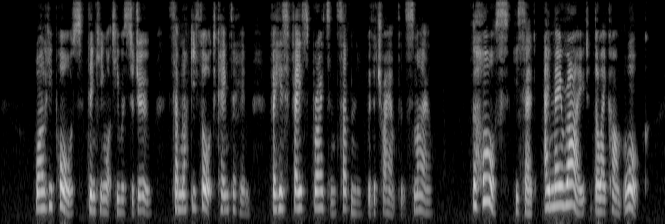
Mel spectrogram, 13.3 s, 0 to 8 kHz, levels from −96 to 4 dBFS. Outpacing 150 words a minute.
Yes: average, 160 wpm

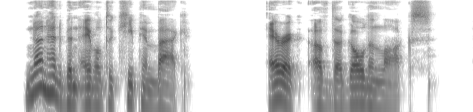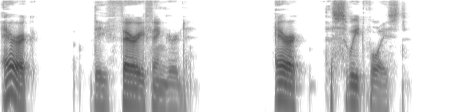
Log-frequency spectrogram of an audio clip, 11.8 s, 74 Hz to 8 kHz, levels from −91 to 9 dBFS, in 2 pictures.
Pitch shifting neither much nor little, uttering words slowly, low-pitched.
Yes: average, 3.4 semitones; slow, 105 wpm; low, 100 Hz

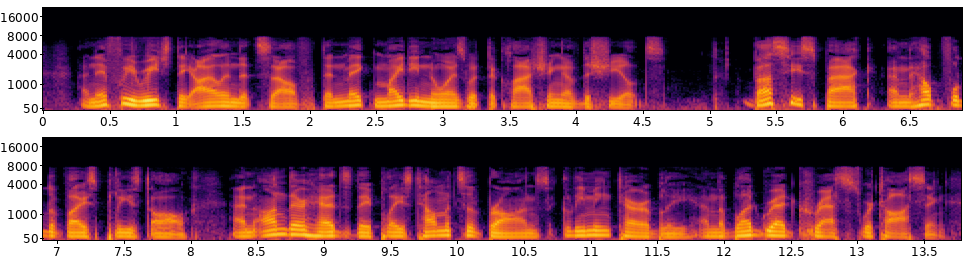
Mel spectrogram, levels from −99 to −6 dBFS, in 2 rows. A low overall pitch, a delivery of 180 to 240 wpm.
Yes: low, 110 Hz; average, 185 wpm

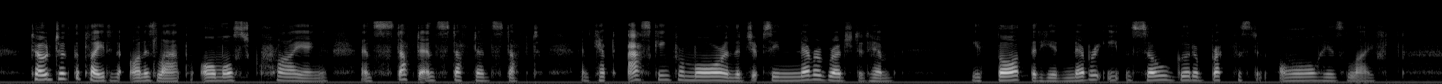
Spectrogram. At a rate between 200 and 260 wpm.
No: average, 175 wpm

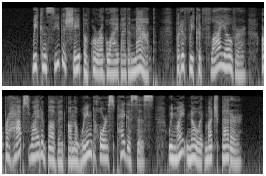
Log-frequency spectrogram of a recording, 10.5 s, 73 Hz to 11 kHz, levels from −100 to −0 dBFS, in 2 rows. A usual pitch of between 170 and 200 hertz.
Yes: high, 190 Hz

